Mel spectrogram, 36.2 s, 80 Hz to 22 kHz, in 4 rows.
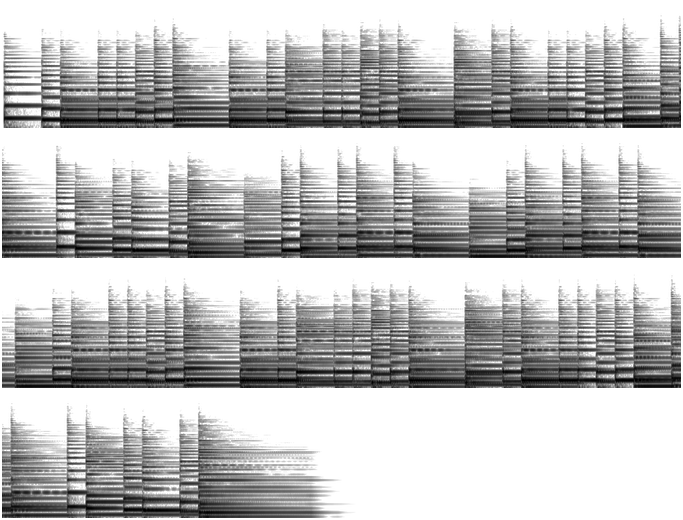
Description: No parts available for this pieces as it is for solo piano.
6/8 (View more 6/8 Music)
Lively
Piano  (View more Easy Piano Music)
